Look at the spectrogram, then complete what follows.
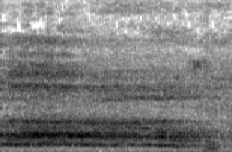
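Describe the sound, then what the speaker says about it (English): A chicken clucks and crows on board a passenger ferry traveling between Masbate and Bogo, Cebu, heard over a constant loud drone of engine and ambient noise, with brief calls near the end. "Hope somebody's got a chicken on board."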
